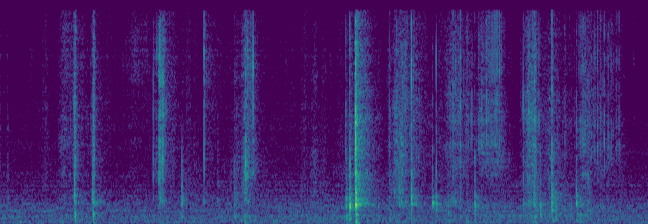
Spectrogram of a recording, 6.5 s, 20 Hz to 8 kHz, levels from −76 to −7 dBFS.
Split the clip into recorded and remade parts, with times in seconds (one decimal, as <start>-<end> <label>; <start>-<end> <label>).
0.0-3.9 remade; 3.9-6.5 recorded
